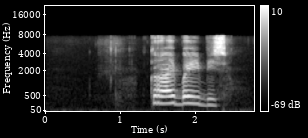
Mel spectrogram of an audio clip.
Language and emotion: Russian, neutral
